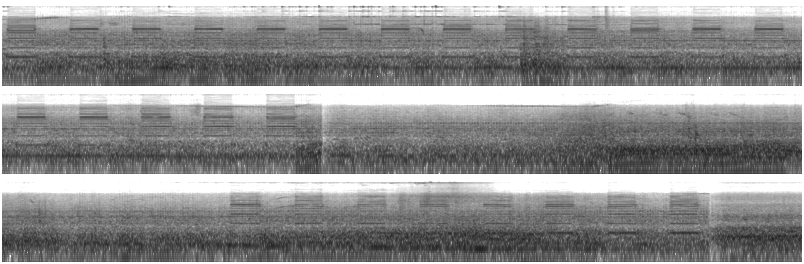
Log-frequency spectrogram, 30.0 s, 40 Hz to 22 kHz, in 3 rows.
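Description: JCB 3DX backhoe loader's diesel engine running while its warning beeper sounds in steady, even pulses. The beeping stops abruptly about halfway through, with only the engine left, and comes back for several seconds near the end.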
